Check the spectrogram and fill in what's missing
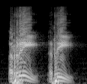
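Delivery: री, री with the tongue curled back to the roof; teacher shows री with tongue against मूर्धा; retroflex demo. Shown as a demonstration. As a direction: tap री, री off the palate. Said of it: "री को बोलते वक्त".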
